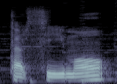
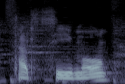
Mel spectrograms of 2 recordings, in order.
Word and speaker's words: tarsimo: Tarsimo. Here the ra sound is semi-silent, so we don't need I or E over there. Tarsimo.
